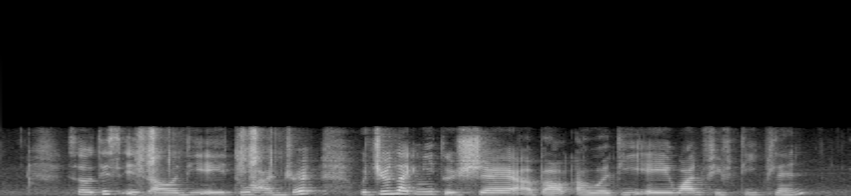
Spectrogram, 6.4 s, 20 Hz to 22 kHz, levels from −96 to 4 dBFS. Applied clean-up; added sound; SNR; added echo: none; Rattle (instrument); 2 dB; none.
